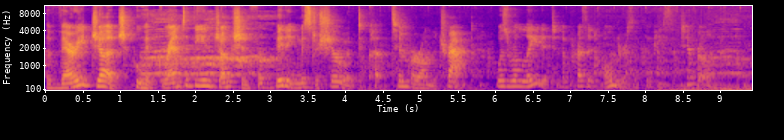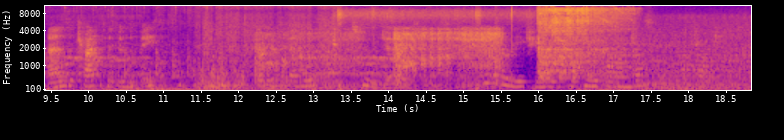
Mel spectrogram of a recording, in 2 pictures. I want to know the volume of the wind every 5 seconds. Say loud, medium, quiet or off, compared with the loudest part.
off, medium, loud, medium.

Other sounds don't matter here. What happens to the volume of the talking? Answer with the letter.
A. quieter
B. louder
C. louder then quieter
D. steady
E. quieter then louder
A.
